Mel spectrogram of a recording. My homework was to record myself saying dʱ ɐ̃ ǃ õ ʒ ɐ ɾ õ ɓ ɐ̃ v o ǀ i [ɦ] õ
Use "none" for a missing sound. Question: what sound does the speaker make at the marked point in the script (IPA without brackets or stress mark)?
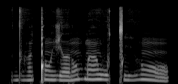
ɦ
